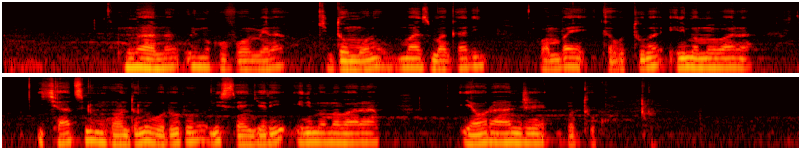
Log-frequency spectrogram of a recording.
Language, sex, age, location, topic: Kinyarwanda, male, 18-24, Kigali, health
